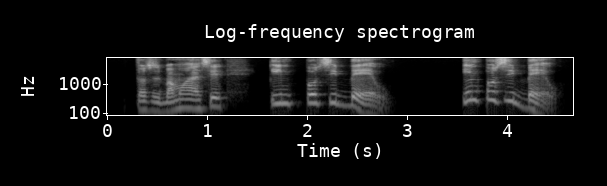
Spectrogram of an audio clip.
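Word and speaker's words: impossível: Termina en V, pero esa L vamos a pronunciar como U. Entonces vamos a decir imposible.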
